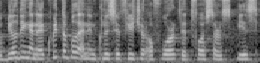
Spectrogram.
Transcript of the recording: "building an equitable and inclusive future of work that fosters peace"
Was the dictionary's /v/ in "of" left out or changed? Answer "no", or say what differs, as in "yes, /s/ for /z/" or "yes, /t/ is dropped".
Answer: yes, /f/ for /v/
